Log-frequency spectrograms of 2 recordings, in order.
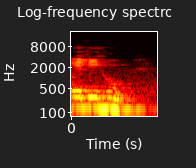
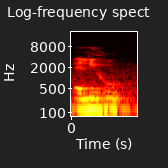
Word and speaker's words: Elihu: और चौथा था एलीहू, ELIHU।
